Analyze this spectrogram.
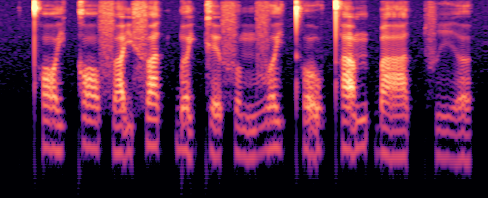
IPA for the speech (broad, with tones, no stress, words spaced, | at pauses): t̪ʰɔ˨˩jkɔ˧fa̰˧˨jfa˦˥t̚ ɓə̰˧˨jkḛ˧˨fə˧˩m və˧jt̪ʰo̰˧˥wt̪ʰa̰˧˥m ɓaː˨˩t̚ fi˨˩ə̯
